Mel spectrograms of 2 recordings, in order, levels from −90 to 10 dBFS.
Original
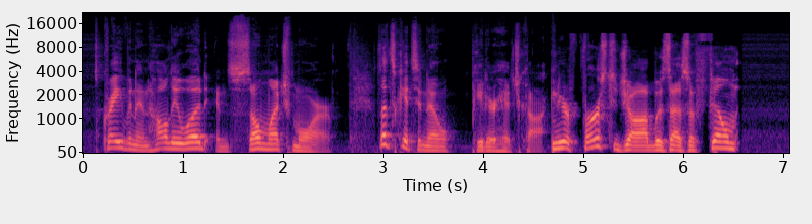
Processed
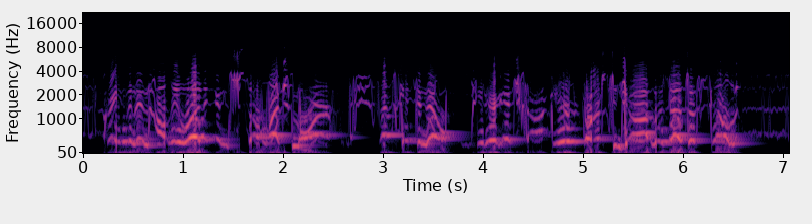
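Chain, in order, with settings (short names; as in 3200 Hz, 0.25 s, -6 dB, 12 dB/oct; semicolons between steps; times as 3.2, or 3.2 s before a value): sine-wave speech; notches 60/120/180/240/300/360/420/480/540/600 Hz; compressor 1.5:1, threshold -42 dBFS, peak gain reduction 12 dB; added harmonics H 2 -10 dB, 4 -11 dB, 5 -26 dB, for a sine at -14.5 dBFS; auto swell 0.205 s; gain -2 dB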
